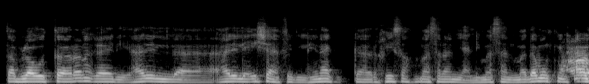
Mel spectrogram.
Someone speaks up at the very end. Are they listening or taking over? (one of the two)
taking over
